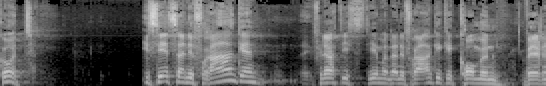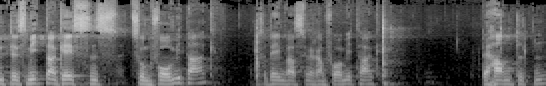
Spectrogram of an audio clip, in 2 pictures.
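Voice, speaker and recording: At a fairly slow pace, a man with a medium-pitched voice talks with lively intonation and long, frequent pauses. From Sweden, then Switzerland from age ten. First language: Swedish (speaking German). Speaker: Bible teacher. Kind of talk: lecture.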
